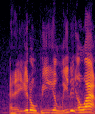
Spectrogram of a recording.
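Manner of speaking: big crack in the voice midway. A race commentator calls a driver leading a lap, voice cracking. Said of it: "big voice crack".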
